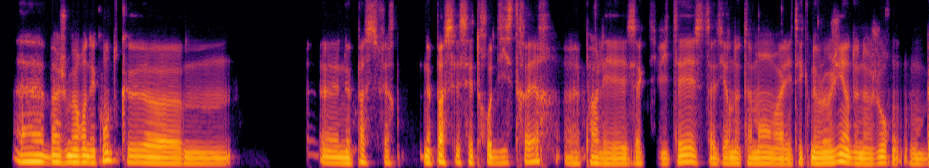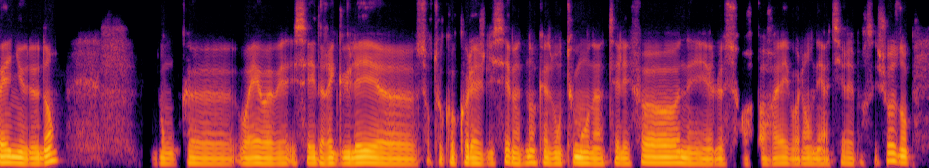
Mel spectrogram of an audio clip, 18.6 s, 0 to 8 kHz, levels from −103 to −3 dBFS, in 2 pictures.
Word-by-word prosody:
Heu, 120 -2 +3
bah, 115 +3 +2
je 115 0 +1
me 115 - +6
rendais 110 -1 +3
compte 140 +4 0
que, 110 - -4 0.5
hem, 95 0 -2 0.9
heu, 100 -2 +1
ne 95 0 +3
pas 115 - -2
se 100 - -6
faire 105 -2 -7 0.3
ne 105 - +2
pas 120 - +3
laisser 110 -1 -2
trop 105 +1 -1
distraire, 105 +5 -3
heu, 95 0 -3
par 100 -3 -1
les 90 0 -1
activités, 105 +5 -1
c'est-à-dire, 95 -2 -3
notamment, 95 0 +1
bah, 90 0 +1
les 85 - -2
technologies, 100 +7 +2
hein, 115 - +5
de 95 - -1
nos 90 -1 +2
jours, 100 +2 -1 0.2
on 90 - -4
on - - -1
baigne 100 +2 +4
dedans. 100 +9 +3 1.0
Donc 90 0 -6
heu 90 -2 -1
ouais, 95 +1 +1
ouais, 95 0 +2
ouais, 90 +1 -2
essayer 95 0 -1
de 95 - -1
réguler, 95 +2 +4
heu, 90 -3 +1
surtout - - -9
qu'au - - -2
collège-lycée, 95 +2 -1
maintenant, 100 +3 0
quasiment 95 -2 -1
tout - - -6
le 100 - +6
monde 95 -2 +2
a - - +2
un 90 - -2
téléphone 100 +1 +2
et 90 -1 0
heu, - - -1
le 85 0 -3
soir - - -11
pareil, 95 +1 -2
voilà, 90 +1 -3
on 90 - -1
est 85 - -1
attiré 90 +2 -5
par 105 - -18
ces - - -15
choses. 140 -2 0
Donc, 105 -2 +1
95 Hz, 220 wpm, -24 LUFS, 90-105 Hz, 1.0 s, me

